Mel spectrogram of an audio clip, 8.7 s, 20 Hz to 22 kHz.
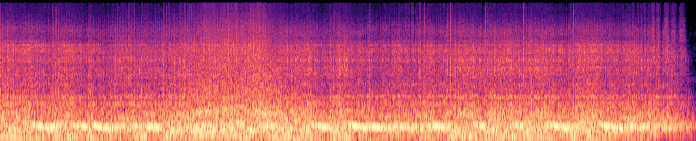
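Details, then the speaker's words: Excelsior motorcycle on its first electric-starter start in 3.5 years: a loud, ragged beat with a wandering pitch and no even twin rhythm, like it's running on one cylinder; the spark plugs were found wet and fouled. "Sounds like it's running on one cylinder."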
